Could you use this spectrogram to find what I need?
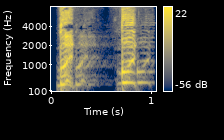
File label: wraith death; dota; skeleton king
